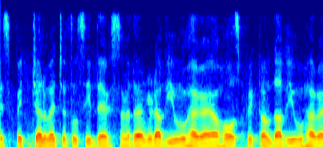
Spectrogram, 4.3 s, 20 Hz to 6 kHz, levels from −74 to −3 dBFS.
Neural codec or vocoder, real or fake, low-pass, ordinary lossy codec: codec, 16 kHz, 1 kbps, X-Codec, WavLM features, trained on Multilingual LibriSpeech; fake; 5.4 kHz; none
